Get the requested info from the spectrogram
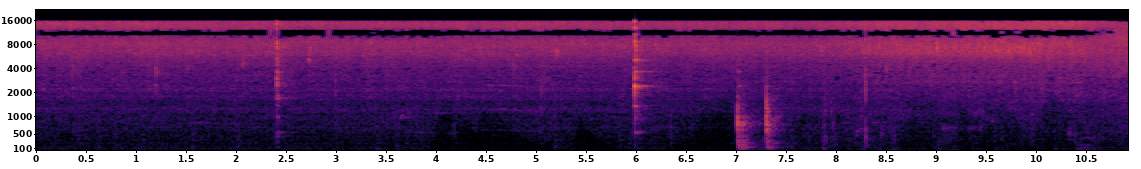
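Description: Saltfish fritter batter frying in hot oil in a pan, a steady sizzle, with light clicks of a spoon scooping batter. Two loud knocks close together about seven seconds in, from the spoon and batter bowl being handled.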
